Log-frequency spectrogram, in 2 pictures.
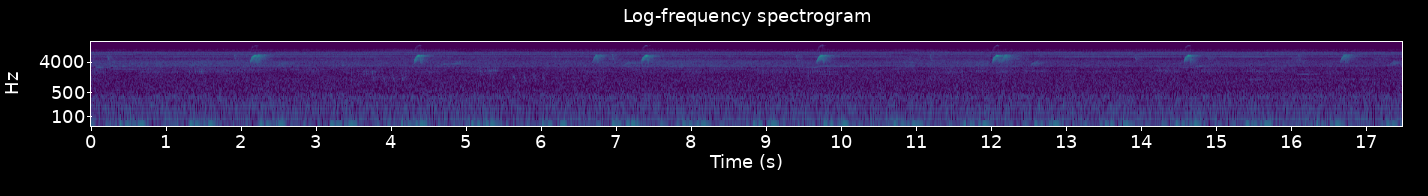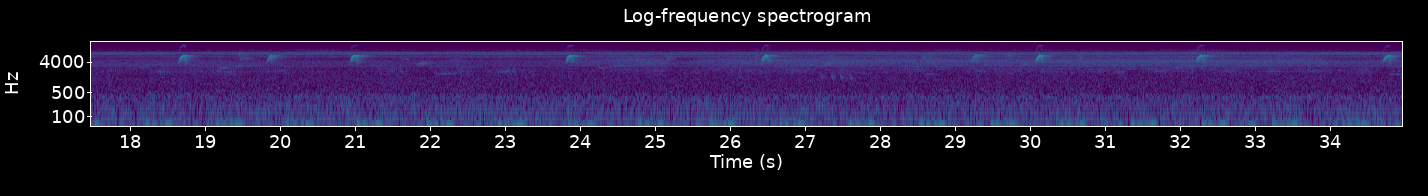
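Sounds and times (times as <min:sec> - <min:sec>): faint high whine: 0:00.0 - 0:34.9
bird chirping: 0:26.3 - 0:27.8.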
